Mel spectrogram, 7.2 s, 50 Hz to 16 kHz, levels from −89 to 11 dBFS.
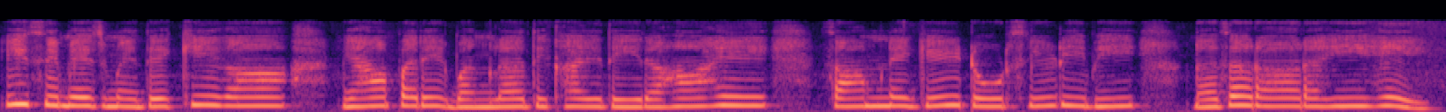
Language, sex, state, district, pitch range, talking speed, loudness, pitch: Hindi, female, Rajasthan, Jaipur, 250-275 Hz, 175 wpm, -16 LUFS, 265 Hz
